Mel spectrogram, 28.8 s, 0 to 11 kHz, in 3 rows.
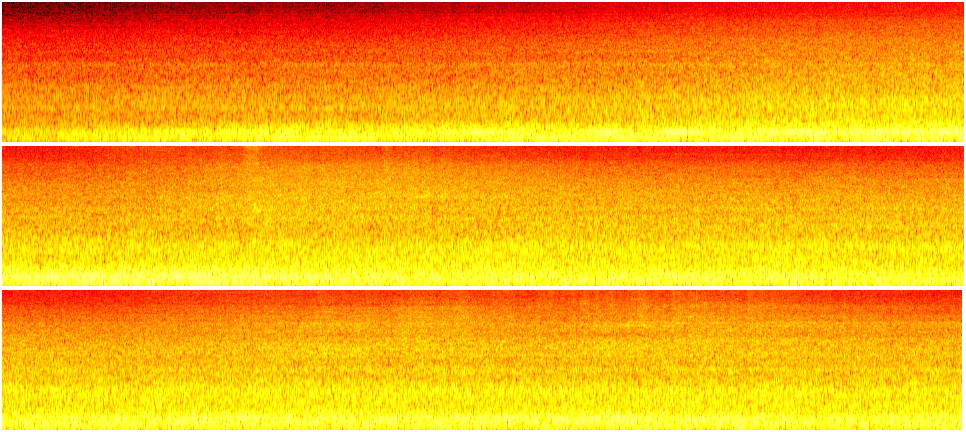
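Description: EP09 electric locomotive hauling a passenger train into the platform: a steady hum with two low tones grows louder as it approaches, then the coaches roll past with an even rumble of wheels on rail. A sharp click comes about twelve seconds in, and a faint high squeal of wheels joins near the end.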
